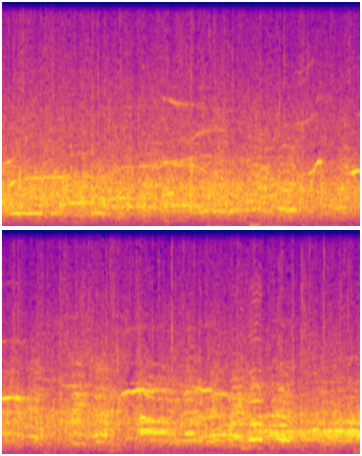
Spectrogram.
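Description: A crowd of men and women cheers and calls out.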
